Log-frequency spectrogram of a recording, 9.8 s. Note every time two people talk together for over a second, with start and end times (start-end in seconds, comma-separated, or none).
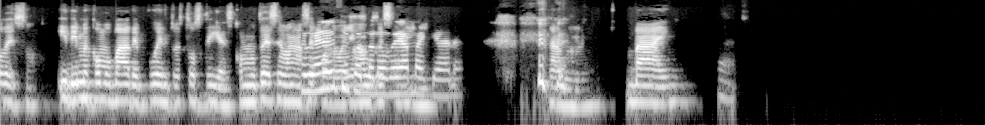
3.0-4.3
